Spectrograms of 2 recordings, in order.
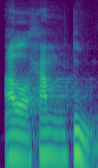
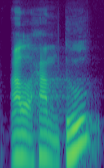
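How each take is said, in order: The two takes are said the same way.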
